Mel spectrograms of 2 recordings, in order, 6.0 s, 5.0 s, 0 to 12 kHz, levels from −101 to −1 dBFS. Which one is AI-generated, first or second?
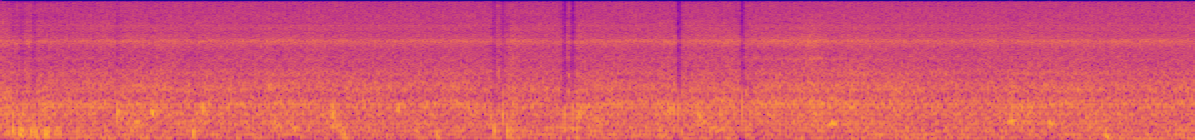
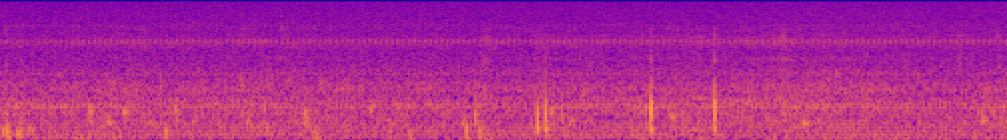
first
